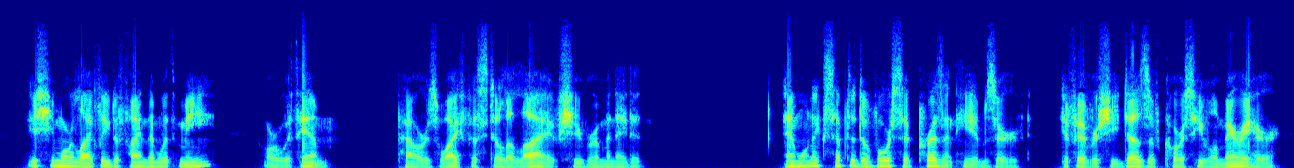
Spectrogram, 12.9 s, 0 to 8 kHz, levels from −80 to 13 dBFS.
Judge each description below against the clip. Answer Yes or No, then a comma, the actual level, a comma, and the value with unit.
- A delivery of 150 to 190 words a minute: Yes, average, 175 wpm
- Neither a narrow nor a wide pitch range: Yes, average, 4.8 semitones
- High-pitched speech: No, very low, 95 Hz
